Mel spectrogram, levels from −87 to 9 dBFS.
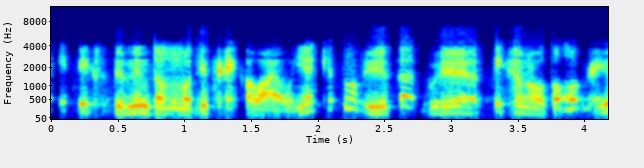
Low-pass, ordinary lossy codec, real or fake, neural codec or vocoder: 7.2 kHz; AAC, 32 kbps; fake; codec, 16 kHz, 0.5 kbps, X-Codec, HuBERT features, trained on balanced general audio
